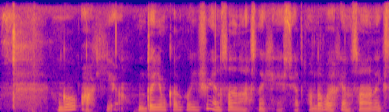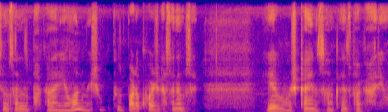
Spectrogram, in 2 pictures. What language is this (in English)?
Kashmiri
